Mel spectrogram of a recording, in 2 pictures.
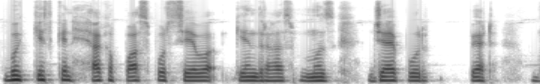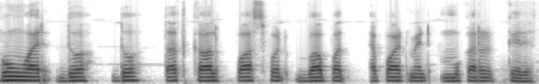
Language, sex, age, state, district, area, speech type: Kashmiri, male, 18-30, Jammu and Kashmir, Ganderbal, rural, read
